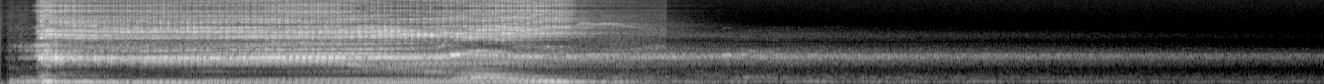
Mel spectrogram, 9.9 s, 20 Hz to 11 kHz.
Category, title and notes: Sound effects > Experimental
Creature Monster Alien Vocal FX-11
From a collection of creature and monster alien sfx fx created by my throat singing in my studio and processing with a myriad of vsts effects in Reaper, including infiltrator, fabfilter reverb, shaperbox, and others
sfx, Otherworldly, gamedesign, boss, devil, Groan, Growl, Reverberating, Ominous, Vocal, Vox, evil, Monstrous, Snarling, fx, visceral, Creature, Echo, Fantasy, Snarl, Sound, Sounddesign, Deep, scary, Frightening, Alien, gutteral, Animal, Monster, demon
